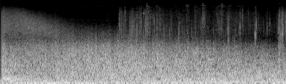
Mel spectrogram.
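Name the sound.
deafening explosion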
